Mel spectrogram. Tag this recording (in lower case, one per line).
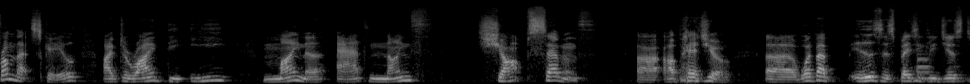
speech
